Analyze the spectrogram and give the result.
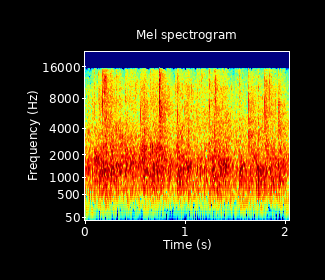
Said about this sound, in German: Und ja, Applaus.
